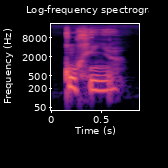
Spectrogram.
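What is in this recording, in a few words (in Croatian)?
"kuhinja", Croatian; Mrežnik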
